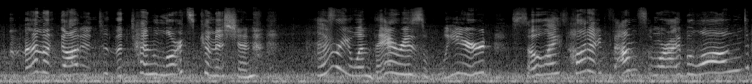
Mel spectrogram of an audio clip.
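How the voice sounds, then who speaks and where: A woman's voice: very high voice, lively intonation, a little slow, rough recording. A woman playing a timid, tearful young exorcist girl in a video game, meek and hesitant. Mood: tearful, anxious. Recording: loud music behind the voice.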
